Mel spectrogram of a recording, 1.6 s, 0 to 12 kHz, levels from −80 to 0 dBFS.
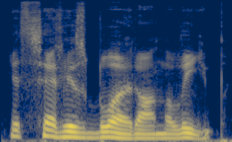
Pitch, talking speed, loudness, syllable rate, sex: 110 Hz, 270 wpm, -15 LUFS, 5.0 syllables/s, male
